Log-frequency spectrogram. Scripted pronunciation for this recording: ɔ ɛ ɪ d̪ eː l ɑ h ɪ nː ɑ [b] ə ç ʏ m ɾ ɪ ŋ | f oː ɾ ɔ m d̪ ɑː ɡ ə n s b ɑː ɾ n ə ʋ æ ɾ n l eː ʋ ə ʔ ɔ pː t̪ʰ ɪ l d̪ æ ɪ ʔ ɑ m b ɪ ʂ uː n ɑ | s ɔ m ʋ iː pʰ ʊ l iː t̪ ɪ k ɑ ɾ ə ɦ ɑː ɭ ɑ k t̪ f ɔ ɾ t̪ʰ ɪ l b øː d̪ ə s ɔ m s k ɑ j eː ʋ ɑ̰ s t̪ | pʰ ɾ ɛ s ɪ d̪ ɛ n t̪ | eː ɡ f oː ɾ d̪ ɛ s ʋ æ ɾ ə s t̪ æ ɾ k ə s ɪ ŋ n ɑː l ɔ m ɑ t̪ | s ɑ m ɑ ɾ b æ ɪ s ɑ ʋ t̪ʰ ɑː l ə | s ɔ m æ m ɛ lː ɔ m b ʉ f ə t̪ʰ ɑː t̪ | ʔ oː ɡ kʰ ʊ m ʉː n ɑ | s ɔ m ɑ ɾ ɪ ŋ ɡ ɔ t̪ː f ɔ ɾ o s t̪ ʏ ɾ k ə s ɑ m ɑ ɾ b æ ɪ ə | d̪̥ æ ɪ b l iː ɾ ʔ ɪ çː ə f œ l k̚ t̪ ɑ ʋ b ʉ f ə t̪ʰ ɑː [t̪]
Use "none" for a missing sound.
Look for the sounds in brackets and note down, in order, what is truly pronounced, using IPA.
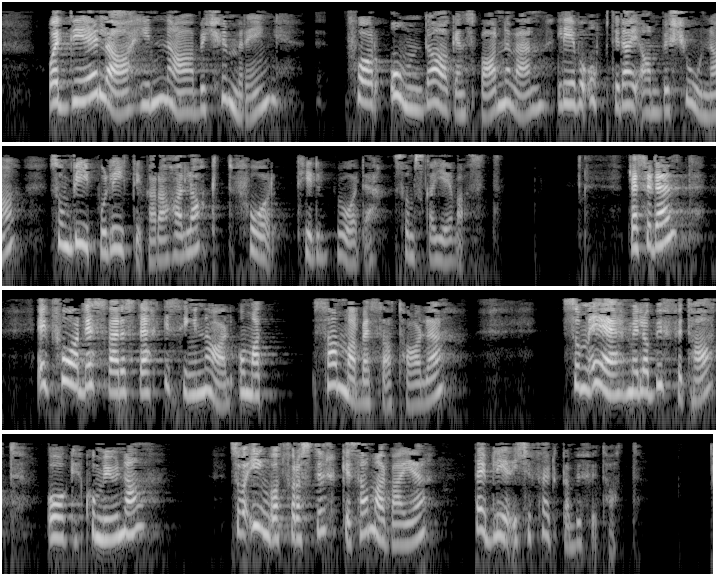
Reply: b, t̪

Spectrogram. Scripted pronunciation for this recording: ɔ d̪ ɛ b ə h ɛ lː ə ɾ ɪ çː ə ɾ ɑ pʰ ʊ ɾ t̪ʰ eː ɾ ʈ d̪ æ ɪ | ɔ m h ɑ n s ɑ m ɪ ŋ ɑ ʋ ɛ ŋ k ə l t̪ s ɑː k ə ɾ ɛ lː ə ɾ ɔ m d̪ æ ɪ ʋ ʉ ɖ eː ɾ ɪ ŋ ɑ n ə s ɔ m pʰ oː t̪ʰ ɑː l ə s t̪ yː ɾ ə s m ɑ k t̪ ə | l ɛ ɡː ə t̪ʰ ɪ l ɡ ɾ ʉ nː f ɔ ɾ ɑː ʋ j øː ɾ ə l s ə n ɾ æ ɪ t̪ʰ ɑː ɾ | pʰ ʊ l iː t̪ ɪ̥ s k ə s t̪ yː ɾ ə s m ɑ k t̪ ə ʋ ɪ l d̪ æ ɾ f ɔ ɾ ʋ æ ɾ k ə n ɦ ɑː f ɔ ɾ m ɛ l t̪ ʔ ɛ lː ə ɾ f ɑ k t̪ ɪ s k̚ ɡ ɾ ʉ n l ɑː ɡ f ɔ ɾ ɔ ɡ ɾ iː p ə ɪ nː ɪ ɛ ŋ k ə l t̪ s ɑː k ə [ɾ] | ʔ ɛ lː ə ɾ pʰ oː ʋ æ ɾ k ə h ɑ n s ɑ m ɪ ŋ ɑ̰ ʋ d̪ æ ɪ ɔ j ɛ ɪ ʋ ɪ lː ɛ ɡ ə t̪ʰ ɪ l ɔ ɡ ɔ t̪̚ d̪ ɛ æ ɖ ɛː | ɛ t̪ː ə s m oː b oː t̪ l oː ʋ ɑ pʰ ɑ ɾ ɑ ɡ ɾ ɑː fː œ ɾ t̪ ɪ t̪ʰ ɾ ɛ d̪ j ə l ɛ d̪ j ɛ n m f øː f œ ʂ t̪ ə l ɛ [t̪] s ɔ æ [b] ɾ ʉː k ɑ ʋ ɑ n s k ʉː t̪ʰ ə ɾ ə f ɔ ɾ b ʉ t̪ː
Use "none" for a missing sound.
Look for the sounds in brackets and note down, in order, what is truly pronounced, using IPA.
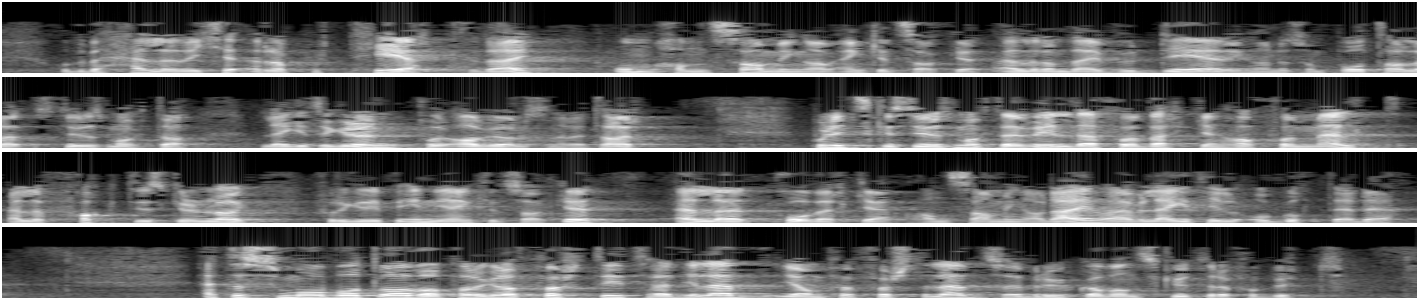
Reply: ɾ, d̪, b

